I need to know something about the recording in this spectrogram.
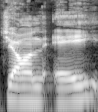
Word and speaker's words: Jon Ee: yeah man so you're john even i am john e yeah that's that is correct that's not john e uh no it's just pronounced john e yeah um so the the name came from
